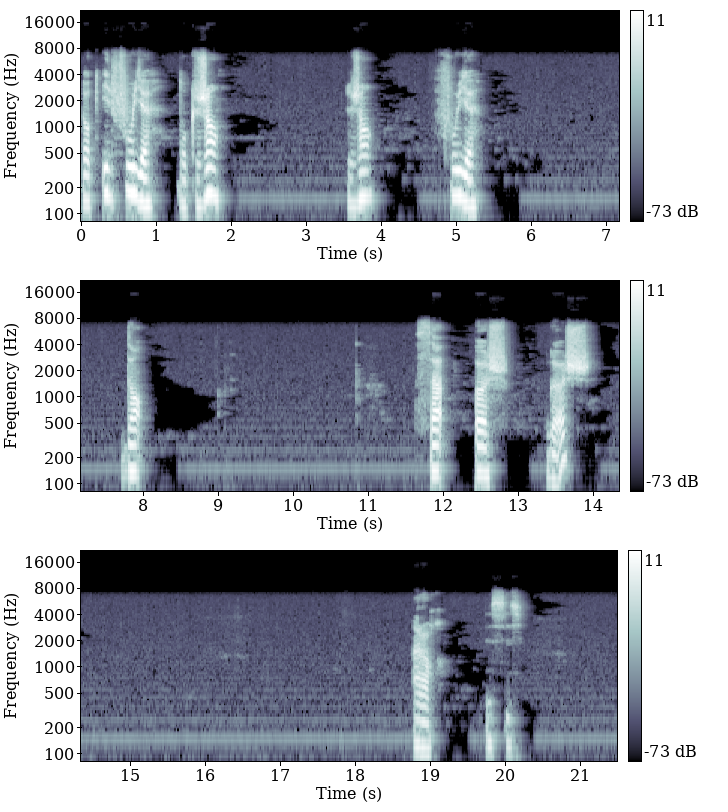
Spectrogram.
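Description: A young man speaks calmly and slowly into a close microphone, with pauses.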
